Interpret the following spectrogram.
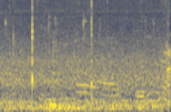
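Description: Outdoor ambience at a cricket ground: a steady low rumble with faint, distant voices of players, and two sharp knocks, one about half a second in and one just past a second.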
